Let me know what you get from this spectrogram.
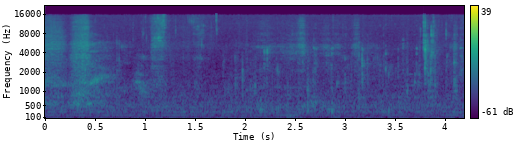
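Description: Close-miked chewing and wet mouth sounds of people eating a mouthful of fried rice, with a few sharp clicks near the end.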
